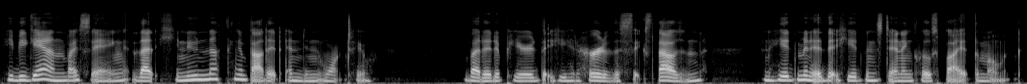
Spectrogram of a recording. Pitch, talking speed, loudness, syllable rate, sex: 180 Hz, 220 wpm, -20 LUFS, 5.6 syllables/s, female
